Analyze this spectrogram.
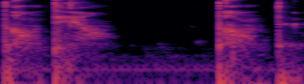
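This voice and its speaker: Whispering, a woman speaks in a calm tone. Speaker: ASMR content creator. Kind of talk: ASMR poetry reading and counting to help sleep. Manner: whispered, calm, slow.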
